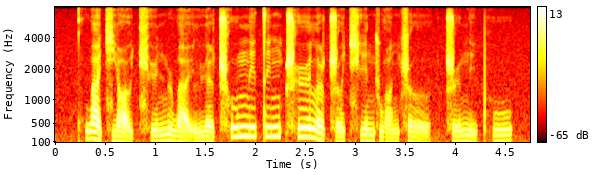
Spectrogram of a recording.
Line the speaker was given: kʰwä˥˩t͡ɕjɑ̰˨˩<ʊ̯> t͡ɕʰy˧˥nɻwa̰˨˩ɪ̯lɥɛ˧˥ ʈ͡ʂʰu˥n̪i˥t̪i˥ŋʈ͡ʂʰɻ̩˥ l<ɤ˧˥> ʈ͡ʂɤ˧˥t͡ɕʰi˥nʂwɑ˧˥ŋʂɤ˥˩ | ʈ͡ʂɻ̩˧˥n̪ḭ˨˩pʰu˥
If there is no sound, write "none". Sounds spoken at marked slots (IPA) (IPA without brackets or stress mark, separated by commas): ʊ̯, ɤ˥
